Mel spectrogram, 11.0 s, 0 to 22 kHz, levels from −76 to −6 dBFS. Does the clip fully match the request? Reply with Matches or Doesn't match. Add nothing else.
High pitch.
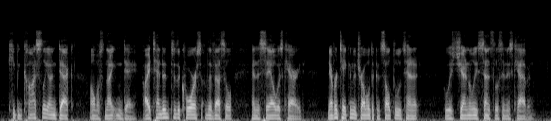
Doesn't match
